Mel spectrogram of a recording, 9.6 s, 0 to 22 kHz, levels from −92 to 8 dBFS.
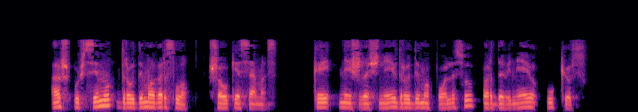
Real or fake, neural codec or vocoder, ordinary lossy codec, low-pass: fake; autoencoder, 48 kHz, 32 numbers a frame, DAC-VAE, trained on Japanese speech; MP3, 24 kbps; 7.2 kHz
